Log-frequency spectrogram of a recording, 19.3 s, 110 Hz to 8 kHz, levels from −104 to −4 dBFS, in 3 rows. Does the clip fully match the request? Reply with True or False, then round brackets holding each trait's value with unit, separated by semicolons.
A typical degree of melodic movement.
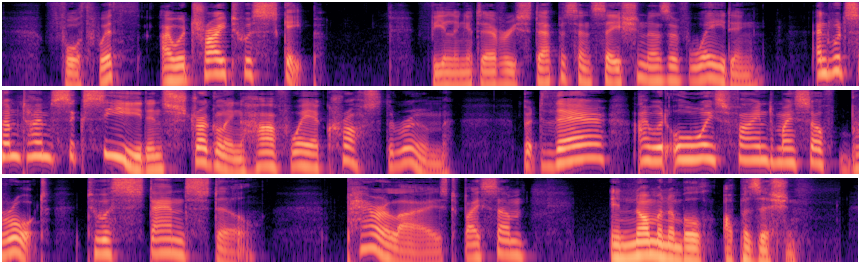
False (8.3 semitones)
